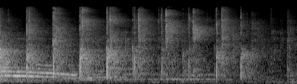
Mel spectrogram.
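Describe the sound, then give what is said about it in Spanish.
Crisp hand claps in a classroom lesson, a steady run of many evenly spaced, fairly loud claps, with a voice briefly heard at the start. “¡Aplaudo”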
